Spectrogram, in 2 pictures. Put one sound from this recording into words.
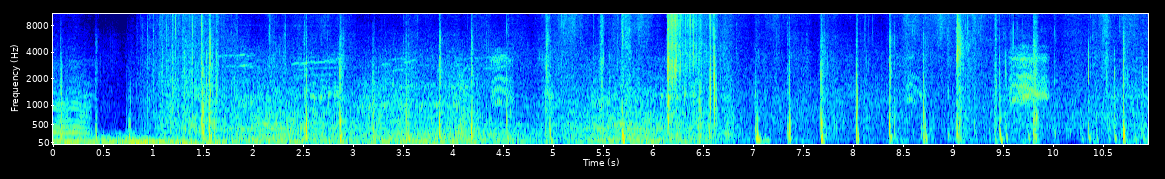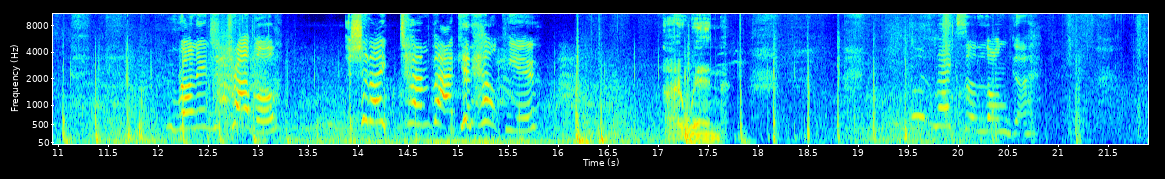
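Footsteps run quickly over wood and stone.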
